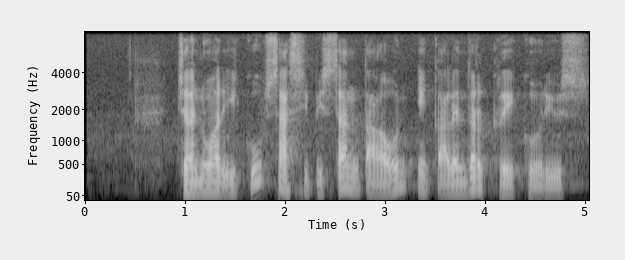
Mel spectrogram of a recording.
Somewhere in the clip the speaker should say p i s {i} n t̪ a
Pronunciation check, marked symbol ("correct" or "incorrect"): incorrect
